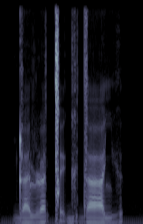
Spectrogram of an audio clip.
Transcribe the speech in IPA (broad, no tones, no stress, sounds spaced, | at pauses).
ɖ a l ɭ a ǀ ɛ̰ ɡ ɨ d aː lʲ ə̤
